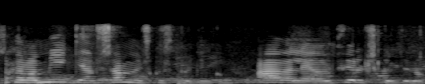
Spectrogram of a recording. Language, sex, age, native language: Icelandic, female, 12, Icelandic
